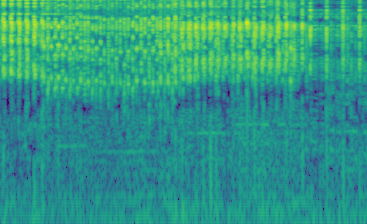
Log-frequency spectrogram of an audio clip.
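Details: Lovebird giving a long chattering trill meant to lure and train other lovebirds: dense, rapid high-pitched notes pulsing steadily throughout, slightly softer near the end.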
